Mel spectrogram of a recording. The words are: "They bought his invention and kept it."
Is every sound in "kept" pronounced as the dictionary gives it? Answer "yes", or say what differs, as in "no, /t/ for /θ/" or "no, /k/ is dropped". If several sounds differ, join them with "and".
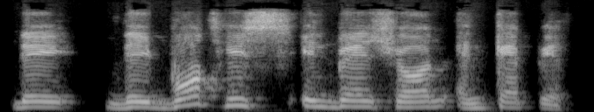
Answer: no, /t/ is dropped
